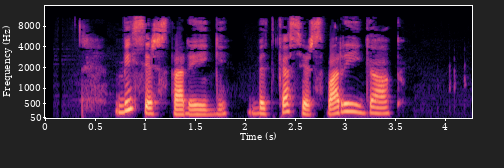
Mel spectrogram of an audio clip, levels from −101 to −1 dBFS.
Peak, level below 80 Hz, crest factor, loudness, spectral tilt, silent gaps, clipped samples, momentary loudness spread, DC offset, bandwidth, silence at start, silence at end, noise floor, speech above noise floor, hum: 0 dBFS; -72 dBFS; 20 dB; -20 LUFS; -4 dB/octave; none; under 0.1%; 12 LU; under 0.1%; 11.5 kHz; 0.4 s; 0.85 s; -64 dBFS; 45 dB; none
